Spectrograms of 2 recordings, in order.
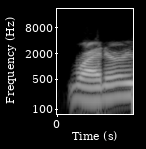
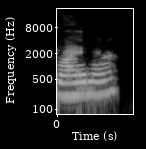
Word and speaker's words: Rainer: starts out speaking German Reiner Riner is German yeah Riner sorry I suck at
